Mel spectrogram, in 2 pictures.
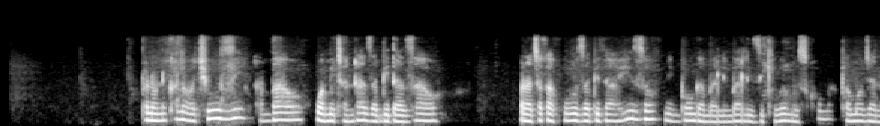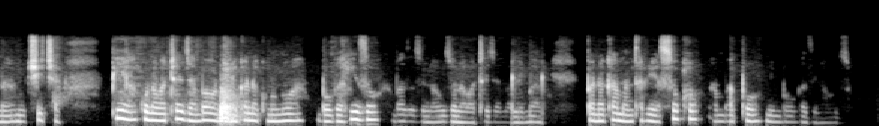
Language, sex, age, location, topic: Swahili, female, 36-49, Kisumu, finance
